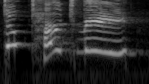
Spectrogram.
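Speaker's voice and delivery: high, loud pleading cry; frightened lion whimpering. Acted. Lion backing away from the mouse, scared pleading. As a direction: beg not to be hurt. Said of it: "he whimpered".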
